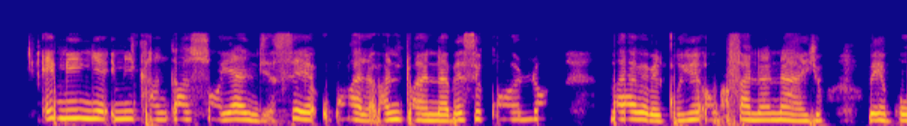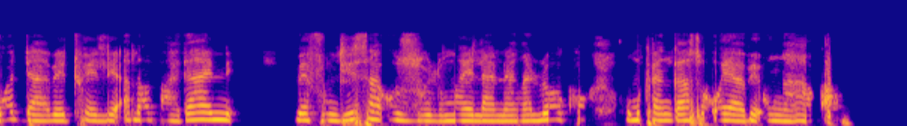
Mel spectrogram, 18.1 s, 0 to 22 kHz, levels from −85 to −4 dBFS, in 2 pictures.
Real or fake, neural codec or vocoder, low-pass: fake; vocoder, 44.1 kHz, 128 mel bands, Pupu-Vocoder; 7.2 kHz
